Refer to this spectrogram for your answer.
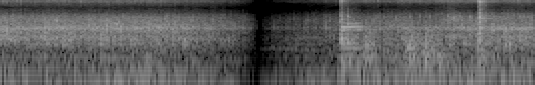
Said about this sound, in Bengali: দিয়ে সবজিগুলো হালকা একটু ভেজে দেব।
